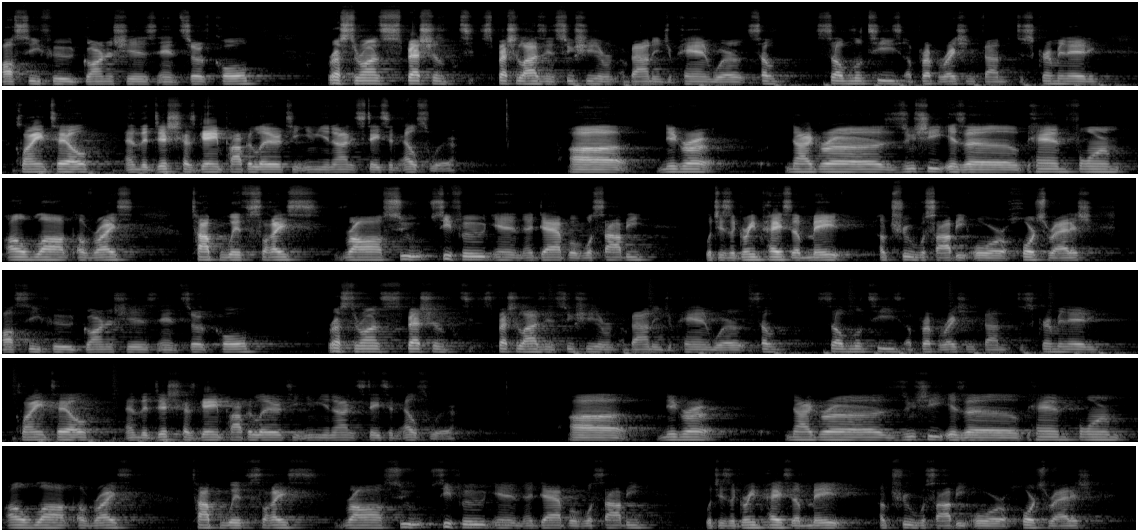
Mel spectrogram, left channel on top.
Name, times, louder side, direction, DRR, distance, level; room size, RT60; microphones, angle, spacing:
voice 1, 0.0-2.5 3.3-7.8 8.2-11.0 11.5-12.3 12.6-15.9 17.0-17.7 17.9-18.5 19.2-24.0 24.6-29.1 29.8-31.2 31.5-33.6, left 5 dB, 55° left, 17 dB, 0.8 m, -28 dB
sound 1, 5.2-13.1, equal, 55° right, 4.4 m, -50 dB
24.5 x 19.0 x 8.4 m, 1.3 s
head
